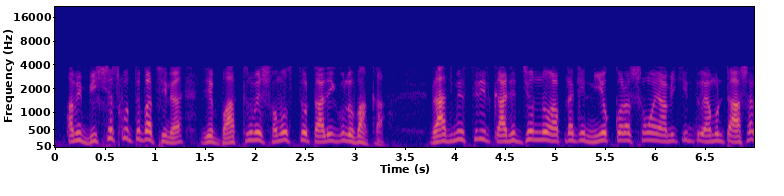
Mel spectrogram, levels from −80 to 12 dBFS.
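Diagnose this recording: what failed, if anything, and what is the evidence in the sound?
Nothing failed here, and the sound gives no evidence of a fault: the top end stopping near 4 kHz is just the normal band limit of the G.711 call path.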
